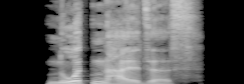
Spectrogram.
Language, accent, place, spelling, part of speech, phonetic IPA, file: German, Germany, Berlin, Notenhalses, noun, [ˈnoːtn̩ˌhalzəs], De-Notenhalses.ogg
- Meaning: genitive singular of Notenhals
